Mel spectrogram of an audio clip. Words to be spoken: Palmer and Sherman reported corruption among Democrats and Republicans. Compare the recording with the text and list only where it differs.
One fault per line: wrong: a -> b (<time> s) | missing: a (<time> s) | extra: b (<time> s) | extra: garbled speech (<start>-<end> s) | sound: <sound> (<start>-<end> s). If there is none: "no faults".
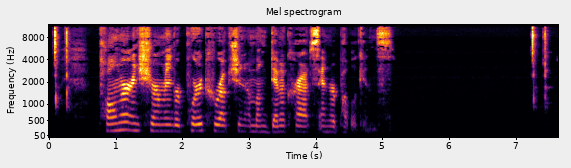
no faults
